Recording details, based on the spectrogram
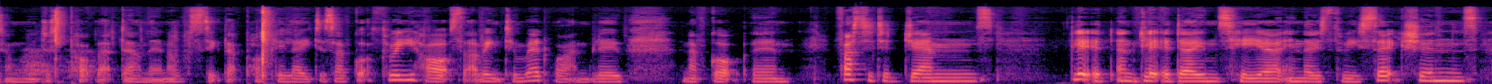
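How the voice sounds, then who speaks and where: Out of breath, a scrapbooking vlogger casually shows off her layouts, rambling from piece to piece as she describes the materials. Her voice sits low and is a little mellow.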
